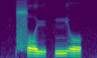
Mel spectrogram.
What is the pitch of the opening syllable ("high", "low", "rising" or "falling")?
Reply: low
